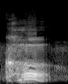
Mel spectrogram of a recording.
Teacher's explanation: ख में हमारे मुंह से ज़्यादा वायु निकलती है, तो ये महाप्राण हुआ।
